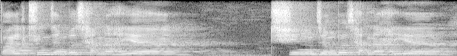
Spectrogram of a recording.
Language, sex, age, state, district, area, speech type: Bodo, female, 60+, Assam, Chirang, rural, spontaneous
